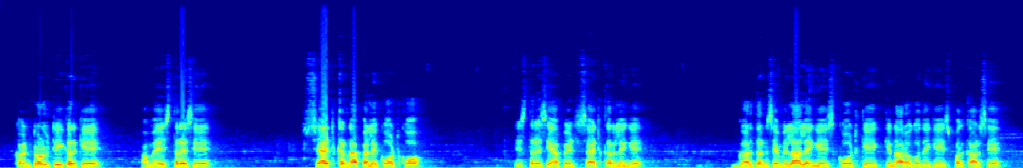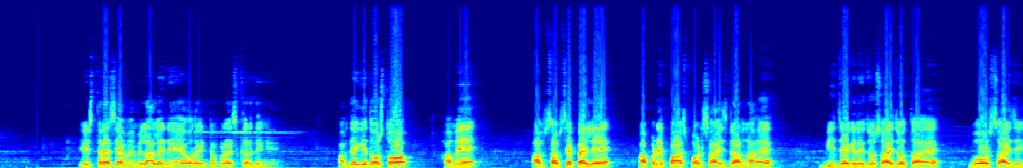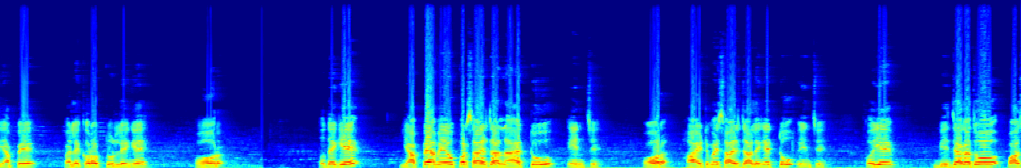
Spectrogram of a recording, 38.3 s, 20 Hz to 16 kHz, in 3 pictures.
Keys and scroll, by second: 0.1 ctrl+t, 3.4 ctrl+=, 13.2 Left, 13.3 ctrl+-.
